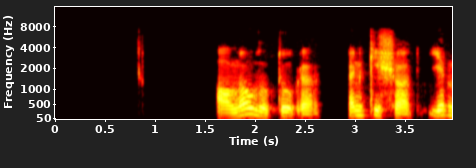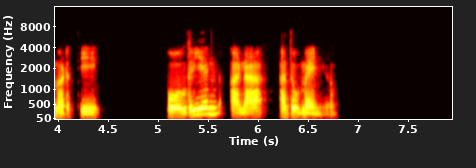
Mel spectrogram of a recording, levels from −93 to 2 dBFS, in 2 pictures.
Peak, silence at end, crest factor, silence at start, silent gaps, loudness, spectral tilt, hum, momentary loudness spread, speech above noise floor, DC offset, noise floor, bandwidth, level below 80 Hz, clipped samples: -2 dBFS; 1.2 s; 18 dB; 1.6 s; 2.68-2.93 s, 4.47-5.09 s, 6.15-6.20 s; -19 LUFS; -6 dB/octave; none; 7 LU; over 72 dB; under 0.1%; under -90 dBFS; 7.2 kHz; -64 dBFS; under 0.1%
